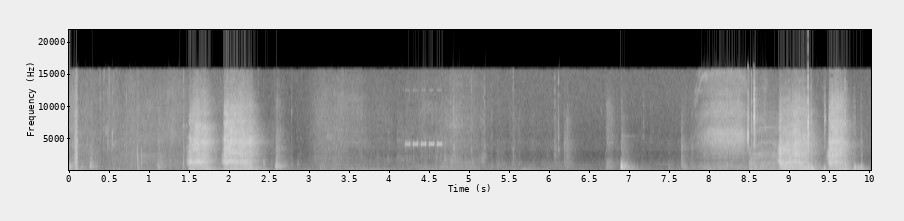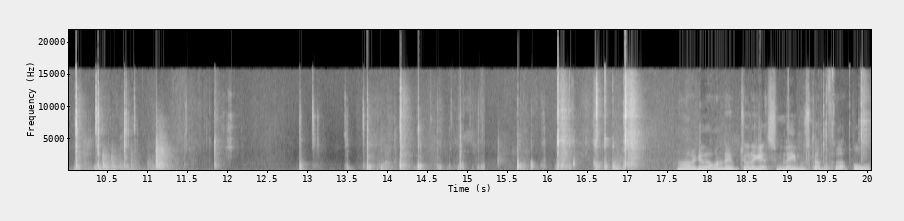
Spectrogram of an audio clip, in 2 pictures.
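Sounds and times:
rubbing and scraping on plastic: 0:13.7 - 0:16.6.

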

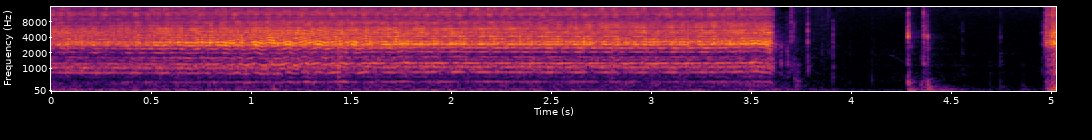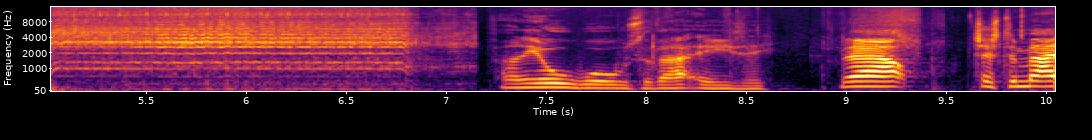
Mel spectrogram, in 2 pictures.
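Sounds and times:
cordless drill motor whining: 0:00.0 - 0:03.8, 0:05.0 - 0:07.2.

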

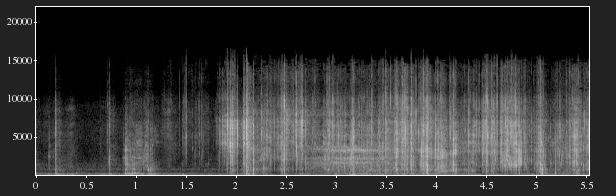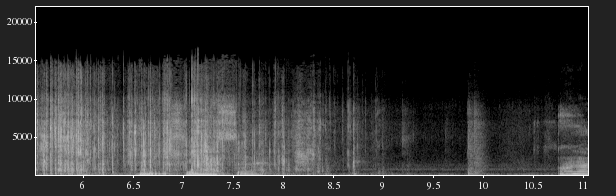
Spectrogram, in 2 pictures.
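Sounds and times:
foil wrapper crinkling and tearing: 0:01.4 - 0:09.2.

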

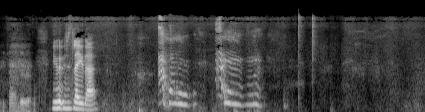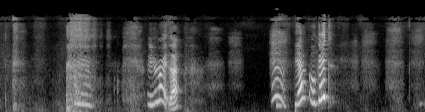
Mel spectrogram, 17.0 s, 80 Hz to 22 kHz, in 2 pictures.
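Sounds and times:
baby babbling: 0:03.2 - 0:05.3.

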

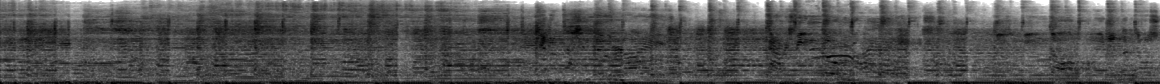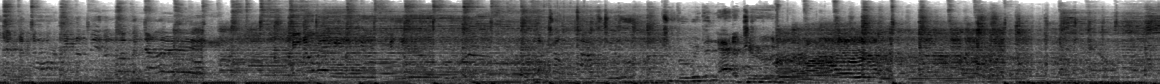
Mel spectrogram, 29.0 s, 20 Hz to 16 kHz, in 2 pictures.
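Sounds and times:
heavy bass: 0:00.0 - 0:29.0
person singing: 0:04.4 - 0:08.7, 0:09.6 - 0:11.8, 0:12.4 - 0:25.9.

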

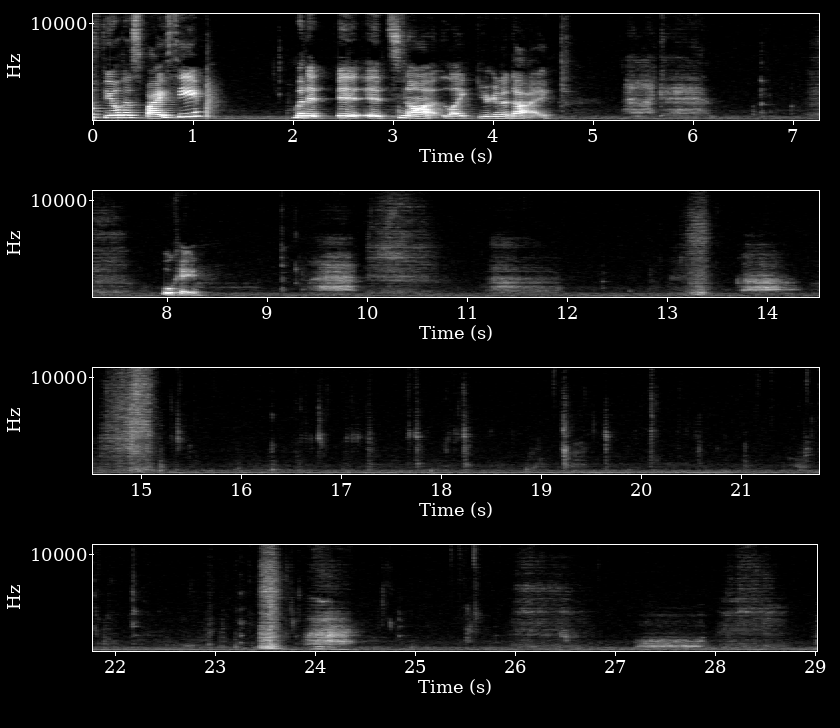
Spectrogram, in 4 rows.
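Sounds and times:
person breathing: 0:07.1 - 0:07.8, 0:09.4 - 0:12.0, 0:23.9 - 0:24.5, 0:26.0 - 0:28.8
soft chewing: 0:15.1 - 0:23.9, 0:24.5 - 0:26.9.

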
